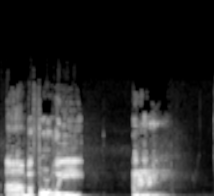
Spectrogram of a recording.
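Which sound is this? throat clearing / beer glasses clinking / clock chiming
throat clearing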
